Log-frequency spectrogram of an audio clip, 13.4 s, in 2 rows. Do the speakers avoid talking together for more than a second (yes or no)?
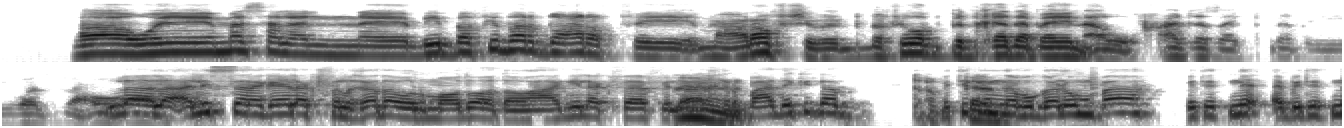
yes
